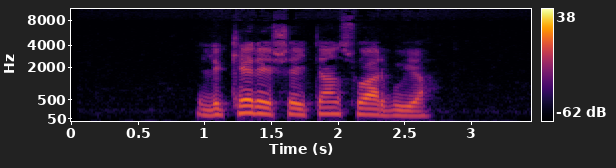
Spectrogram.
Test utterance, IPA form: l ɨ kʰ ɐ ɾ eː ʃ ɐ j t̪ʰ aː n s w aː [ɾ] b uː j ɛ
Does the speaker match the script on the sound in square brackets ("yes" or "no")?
yes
